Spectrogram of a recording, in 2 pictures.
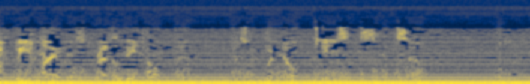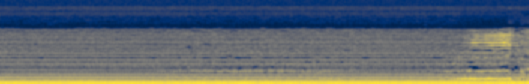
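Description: Steady low electrical hum on the sound feed, with a faint voice in the first few seconds. Singing of a hymn begins just before the end.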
